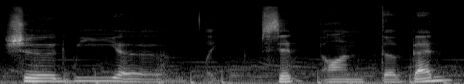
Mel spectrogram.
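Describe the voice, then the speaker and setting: A man's voice: mid-range voice, extremely slow, soft background music. A young man acting a wry, awkward but kind college student in an intimate, conversational roleplay audio, with a dry, teasing and hesitant delivery. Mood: awkward, considerate. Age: young adult.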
